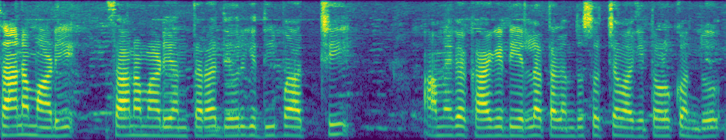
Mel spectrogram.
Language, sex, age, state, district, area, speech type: Kannada, female, 30-45, Karnataka, Vijayanagara, rural, spontaneous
